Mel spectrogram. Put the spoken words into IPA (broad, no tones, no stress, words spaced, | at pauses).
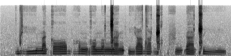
dʱiːma kɔːbʱɔŋ ɡɔnɔ ŋ͡ǀaŋ ʔiːdˤʏːɡ͡ǁɔkfʏm ɠaǁiː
